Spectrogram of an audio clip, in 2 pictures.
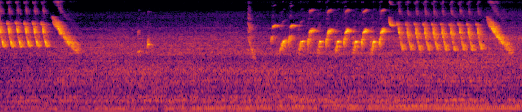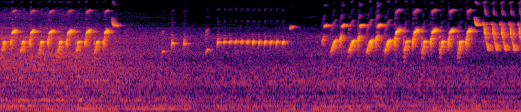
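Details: European goldfinch giving an excited, heated song: bursts of high, tinkling twitters, fast buzzy trills and sweeping downslurred notes in rapid runs, broken by brief pauses and one thin steady whistle near the middle.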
